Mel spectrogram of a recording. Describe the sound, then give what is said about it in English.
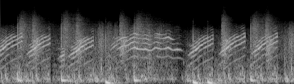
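A cat wrapped up inside a Christmas gift box meows insistently, about five or six loud, rising-and-falling cries in quick succession, with a few soft thumps underneath and no talking. “This fox is meowing. She wrapped up her damn cat.”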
